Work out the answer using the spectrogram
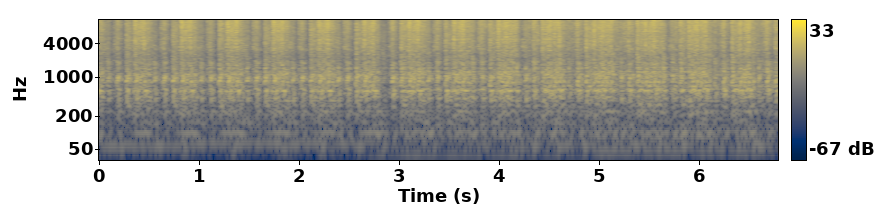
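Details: Samsung WA48H7400AW/A2 top-load washer on test spin, around 200 rpm and getting worse: hard, fairly regular bangs about twice a second as the drum spins up, the tub hitting the cabinet; the four corner suspension rods are recommended for replacement.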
